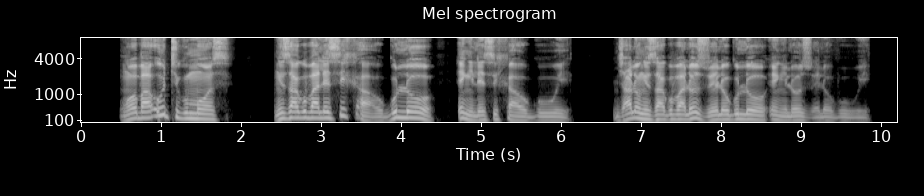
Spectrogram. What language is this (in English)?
North Ndebele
